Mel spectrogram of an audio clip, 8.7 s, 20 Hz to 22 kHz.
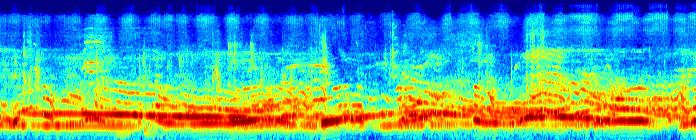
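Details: Captive grey wolves at Tama Zoological Park, about 3 pm, in a dense group howl. Many sustained, sliding tones overlap, some swooping up and down, mixed with short sharp yips and wavering cries that cut through the drawn-out chorus.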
